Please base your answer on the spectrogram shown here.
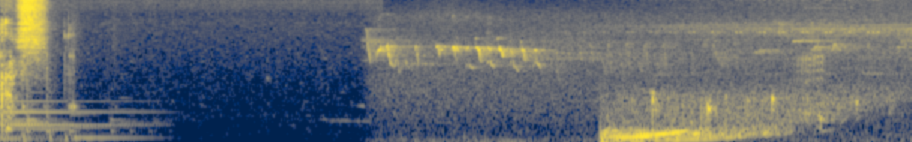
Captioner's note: bird chirps, bubbling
